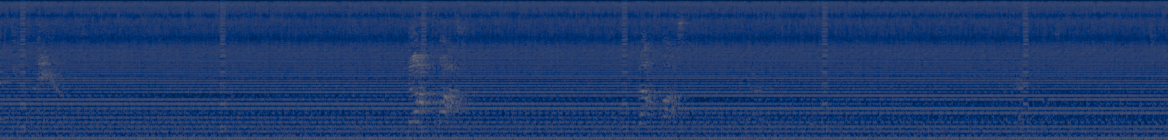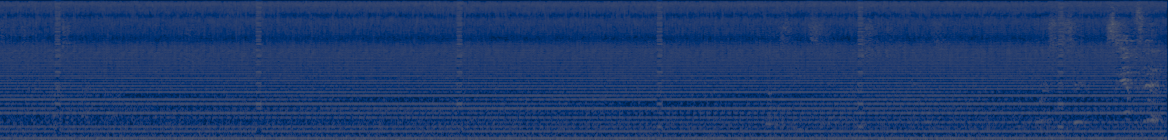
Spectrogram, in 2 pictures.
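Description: Near silence: a faint steady electrical hum of many steady tones, with a faint tick about every two seconds and faint traces of a distant voice now and then.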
